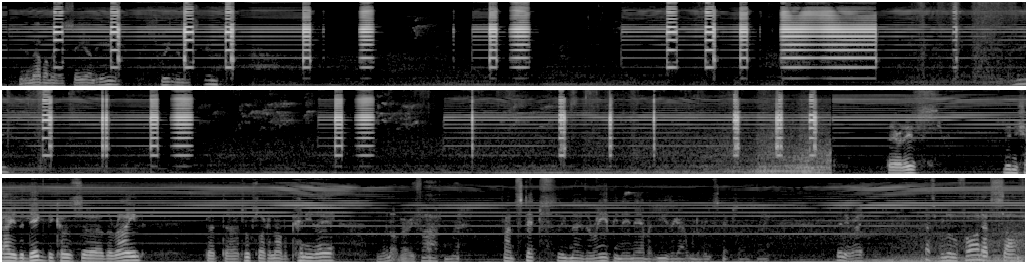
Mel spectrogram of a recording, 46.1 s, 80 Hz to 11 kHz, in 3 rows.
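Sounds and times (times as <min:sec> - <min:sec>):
low steady hum: 0:00.0 - 0:46.0
metal detector short beeps: 0:00.3 - 0:03.6, 0:09.3 - 0:13.2, 0:15.1 - 0:18.3, 0:22.0 - 0:27.7.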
